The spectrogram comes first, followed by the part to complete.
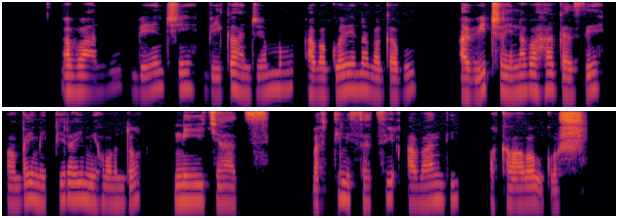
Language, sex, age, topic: Kinyarwanda, female, 25-35, government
